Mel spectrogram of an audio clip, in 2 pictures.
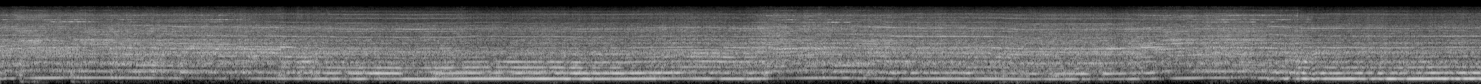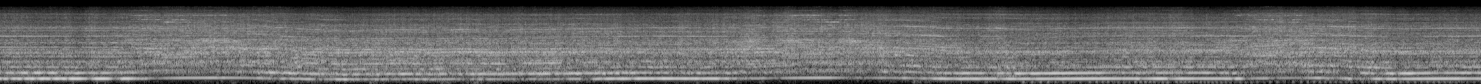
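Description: Concrete needle (poker) vibrator running in fresh concrete: a steady motor whine whose pitch sags briefly every few seconds.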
